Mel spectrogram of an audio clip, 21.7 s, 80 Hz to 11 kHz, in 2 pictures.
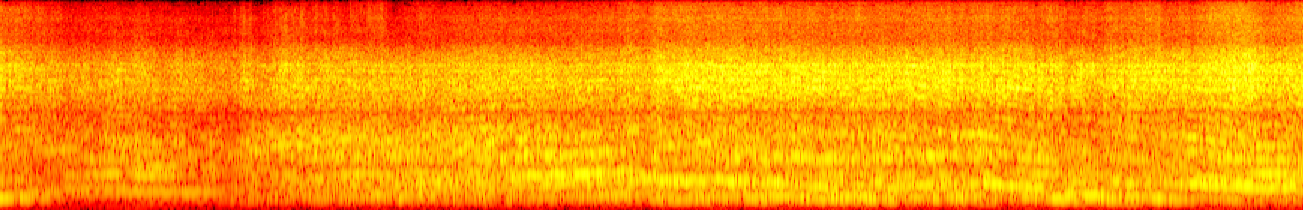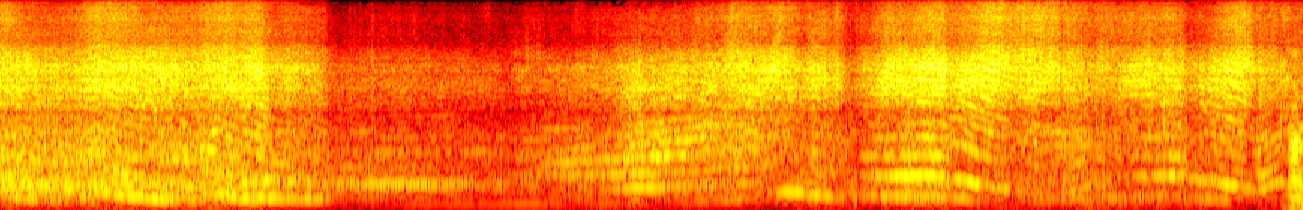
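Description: Racing cars from 1970, including Lotus, Matra and Brabham machines battling together, scream past in a continuous high-pitched engine howl whose pitch swoops as cars pass. The sound dips briefly, then returns as more cars rush by.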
